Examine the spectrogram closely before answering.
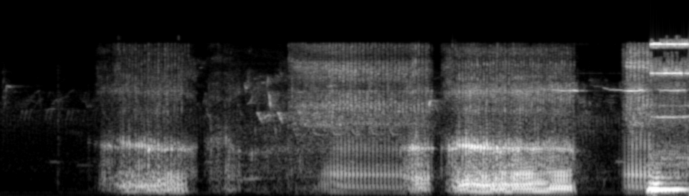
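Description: A bear snores loudly.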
